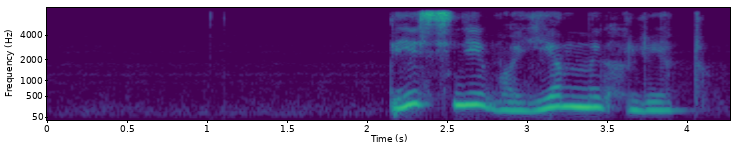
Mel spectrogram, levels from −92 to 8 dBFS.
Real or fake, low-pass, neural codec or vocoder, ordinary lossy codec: fake; 7.2 kHz; codec, 24 kHz, 3 kbps, HILCodec; none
